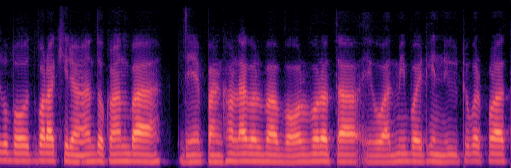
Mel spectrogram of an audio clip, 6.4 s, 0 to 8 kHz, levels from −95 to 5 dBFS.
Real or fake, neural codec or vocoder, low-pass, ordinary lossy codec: fake; codec, 24 kHz, 0.5 kbps, DualCodec; 7.2 kHz; none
